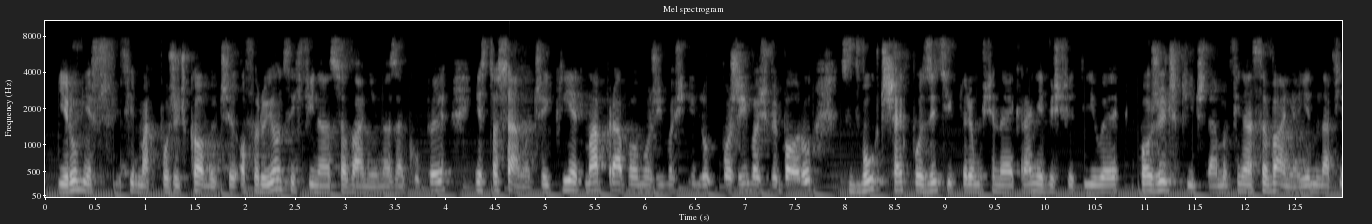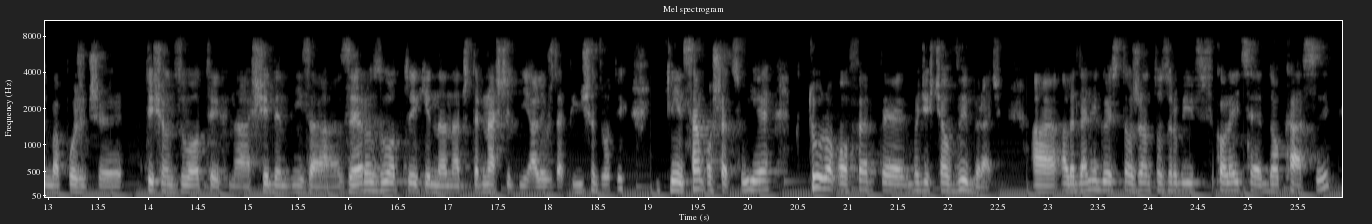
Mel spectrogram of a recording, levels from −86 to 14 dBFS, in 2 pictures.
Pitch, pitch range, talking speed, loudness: 135 Hz, 125-150 Hz, 175 wpm, -28 LUFS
